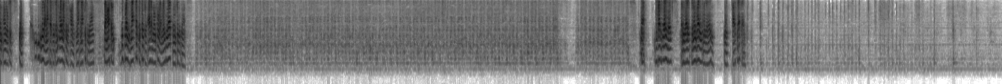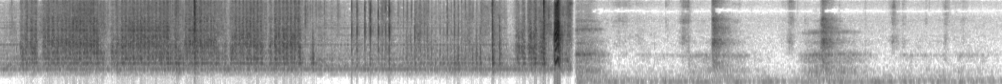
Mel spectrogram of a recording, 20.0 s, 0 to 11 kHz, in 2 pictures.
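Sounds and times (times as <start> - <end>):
blade rubbing on a strop: 0.0 - 15.8.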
